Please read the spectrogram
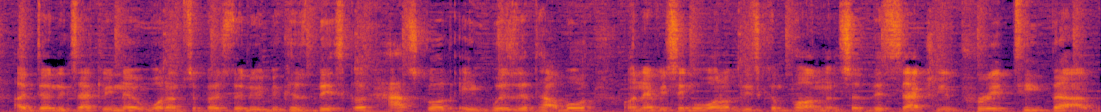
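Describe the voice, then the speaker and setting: A young man giving casual, upbeat commentary over his own gameplay, his voice a little hoarse. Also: on the low side, mellow. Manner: chatty, upbeat, many fillers. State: slightly hoarse. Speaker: gaming YouTuber. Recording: echoey room, distant mic, faint music. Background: faint background music.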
